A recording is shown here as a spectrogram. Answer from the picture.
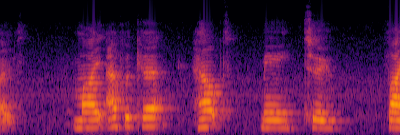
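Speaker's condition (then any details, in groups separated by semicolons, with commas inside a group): Cerebral palsy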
